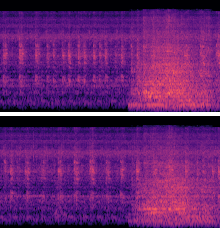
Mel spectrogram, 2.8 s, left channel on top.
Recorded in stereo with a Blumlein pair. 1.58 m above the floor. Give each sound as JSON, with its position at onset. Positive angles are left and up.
{"t": 1.6, "sound": "a sliding door", "azimuth_deg": 25, "distance_m": 0.9}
